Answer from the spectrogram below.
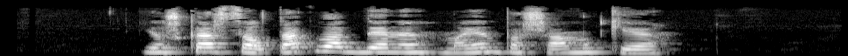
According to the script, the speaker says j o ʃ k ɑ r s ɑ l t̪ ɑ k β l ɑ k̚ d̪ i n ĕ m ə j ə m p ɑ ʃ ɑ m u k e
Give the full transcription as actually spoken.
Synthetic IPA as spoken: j o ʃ k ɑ r s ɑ l t̪ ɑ k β l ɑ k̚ d̪ e n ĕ m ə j ə n p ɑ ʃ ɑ m u k e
